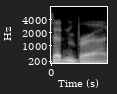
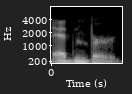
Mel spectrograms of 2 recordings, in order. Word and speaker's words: Edinburgh: notice how we pronounce Edinburgh not Edinburgh just so you know there are folks Americans that's how you pronounce Scottish places you pronounce them how the Scottish people pronounce them well I'm not saying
